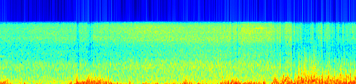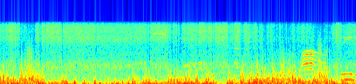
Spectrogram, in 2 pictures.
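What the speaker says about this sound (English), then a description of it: "Look at how much pressure that wind is giving on my tree." Strong wind gusting against a tree on a windy day, a steady broadband roar with rustling swells that stays loud throughout, with a brief voice-like sound near the end.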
